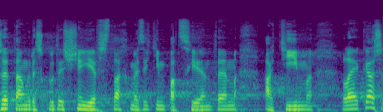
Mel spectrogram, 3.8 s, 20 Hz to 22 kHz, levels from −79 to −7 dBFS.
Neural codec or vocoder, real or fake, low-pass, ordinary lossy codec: none; real; 10.8 kHz; Opus, 64 kbps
